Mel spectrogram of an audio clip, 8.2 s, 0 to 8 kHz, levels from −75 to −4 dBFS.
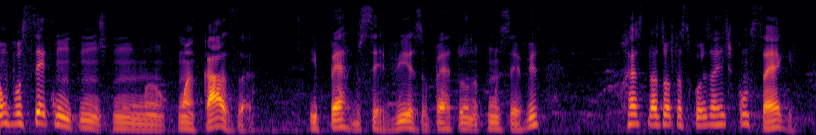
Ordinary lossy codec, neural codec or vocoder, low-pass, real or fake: none; none; 7.2 kHz; real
